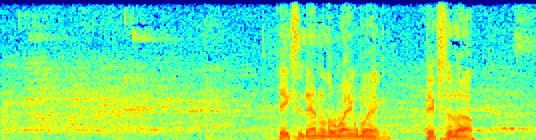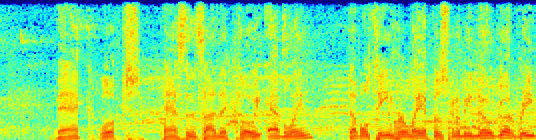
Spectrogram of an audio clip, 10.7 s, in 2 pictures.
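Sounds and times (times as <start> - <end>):
crowd noise at a high school girls' basketball game: 0.0 - 10.7
basketball dribbled in a high school girls' game: 2.0 - 3.3
speech: 2.8 - 5.0, 5.9 - 10.7.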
